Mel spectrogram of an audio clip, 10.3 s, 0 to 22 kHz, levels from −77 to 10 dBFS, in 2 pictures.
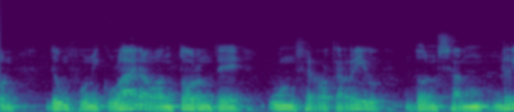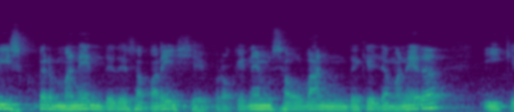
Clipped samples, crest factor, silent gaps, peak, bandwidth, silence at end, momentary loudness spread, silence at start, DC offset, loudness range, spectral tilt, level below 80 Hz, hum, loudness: under 0.1%; 14 dB; none; -4 dBFS; 5.6 kHz; 0 s; 8 LU; 0 s; 0.4%; 3 LU; -10.5 dB/octave; -44 dBFS; none; -18 LUFS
